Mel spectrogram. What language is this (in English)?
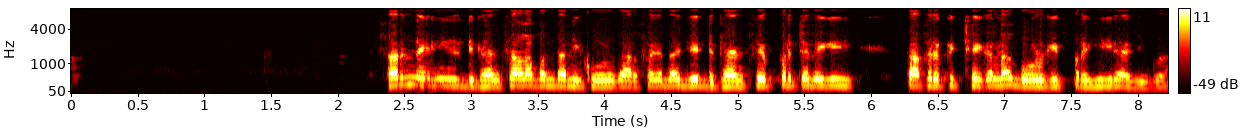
Punjabi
